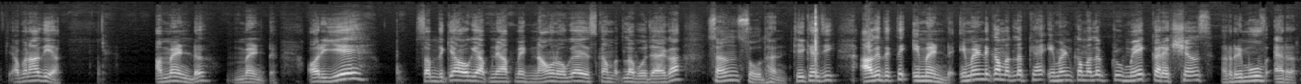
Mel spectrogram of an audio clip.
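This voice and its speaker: A young man teaching English vocabulary in an online exam-prep lesson, lively, mixing Hindi with English, spelling words out and firing rhetorical questions at his class. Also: a little high, no room sound, clean studio sound.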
